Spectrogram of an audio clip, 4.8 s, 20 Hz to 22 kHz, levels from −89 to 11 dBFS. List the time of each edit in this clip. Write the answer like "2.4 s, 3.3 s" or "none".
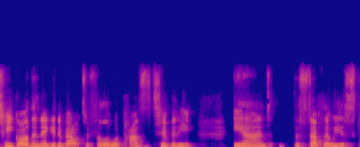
3.8 s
